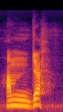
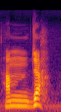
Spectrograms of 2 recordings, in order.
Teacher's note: হামজাহ শক্ত হবে কন্ঠনালে শুরু থেকে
